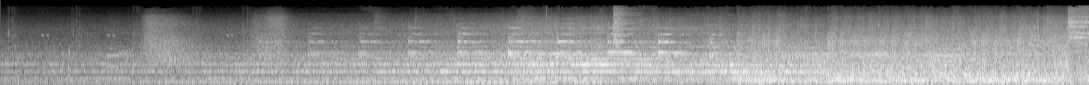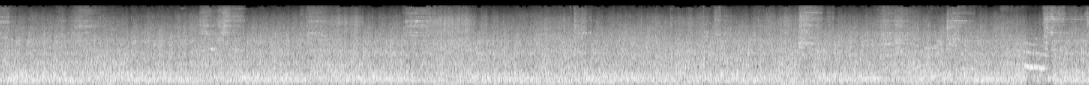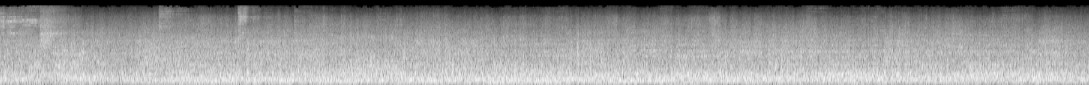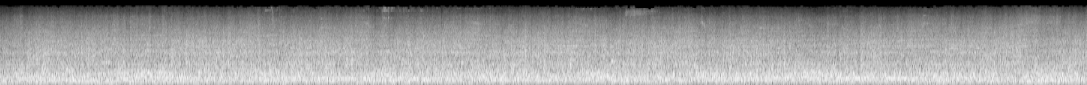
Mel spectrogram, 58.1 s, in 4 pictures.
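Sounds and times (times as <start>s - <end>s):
freight train horn: 0.0s - 12.6s, 26.4s - 29.5s
rumble of freight cars: 0.0s - 58.0s
train wheel squeal: 1.4s - 9.6s, 28.2s - 29.8s.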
